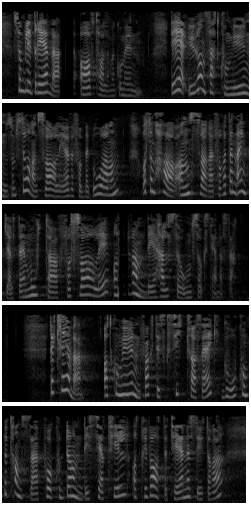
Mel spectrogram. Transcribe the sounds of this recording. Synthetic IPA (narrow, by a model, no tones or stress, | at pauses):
sɔmblɪd̪ɾeːʋəɛt̪əʔɑːʋt̪ʰɑːləmɛkʰʊmʉːnn̩ | d̪̥ɛæɾʔʉːɑnsɛt̪ːkʰʊmʉːnn̩sɔmst̪oːɾɑnsʋɑːʁlɪoːʋəfɔɾbəboːəɾənɔsɔmhɑɾɑ̰nsʋɑːɾəfɔʁɑt̪̚d̪ɛnɛŋkəlt̪əmuːt̪ʰːɑːʁfɔsʋɑːʁlɪɔnœd̪ʋɛnd̪ɪhɛlsəɔʊmsɔ̰ɾɡst̪ʰjeːnə̰st̪ə̰ | d̪̥ɛkʰɾeːʋəɾ | ʔɑt̪kʰʊmʉːnn̩fɑkt̪ɪsksɪkʁəseɡɡuːkʰʊmpət̪ʰɑnsəpʰɔkʰʊɖɑnd̪ɪseːʁt̪ʰɪlɑt̪̚pʰɾɪʋɑːt̪ət̪ʰjeːnəst̪əyːt̪əɾə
